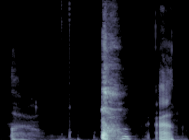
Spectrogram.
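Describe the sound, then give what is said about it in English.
Coughing from allergies flared up by storms: three short, rough coughs and throat-clearing bursts, separated by brief silences. “back to that coughing game. Allergies have been really bad in Austin lately because of the storms.”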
